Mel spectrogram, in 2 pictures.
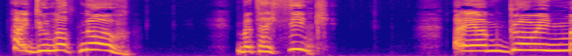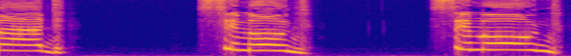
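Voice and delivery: high, loud hysteria, ending in drawn-out shrieks; rising scream. A narrator's reading. Raoul going mad over Simone, screaming her name. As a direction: scream as if losing your mind. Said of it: "His voice rose to a scream".

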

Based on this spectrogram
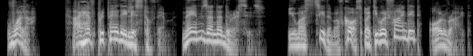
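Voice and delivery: high-pitched, neatly measured reply; Poirot, assured. Acted. Poirot hands the detective his witness list, confidently. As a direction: present the proof with assurance.

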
